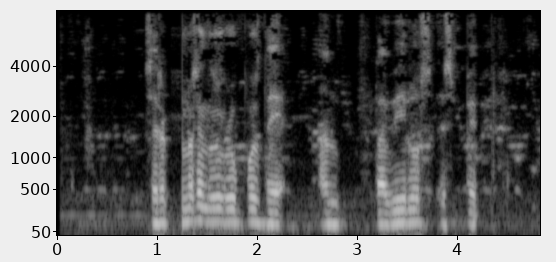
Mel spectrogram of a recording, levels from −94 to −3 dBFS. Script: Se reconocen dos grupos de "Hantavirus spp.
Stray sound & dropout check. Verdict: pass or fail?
fail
